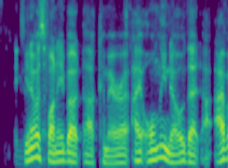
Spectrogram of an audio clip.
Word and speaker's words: Kamara: It's like Camaro. So I've always remembered it as being Kamara, but now apparently just doesn't even matter how you pronounce it.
